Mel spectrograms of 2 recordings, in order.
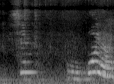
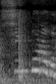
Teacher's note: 그러면 뒤에 있는 어미가 된소리로 바뀌어요.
